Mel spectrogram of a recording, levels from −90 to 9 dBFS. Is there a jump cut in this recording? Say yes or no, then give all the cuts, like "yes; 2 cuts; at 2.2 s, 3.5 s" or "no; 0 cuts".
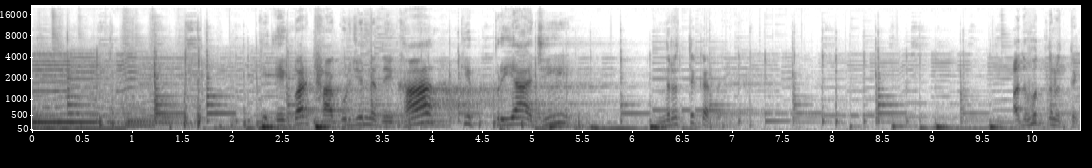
yes; 1 cut; at 1.7 s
